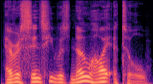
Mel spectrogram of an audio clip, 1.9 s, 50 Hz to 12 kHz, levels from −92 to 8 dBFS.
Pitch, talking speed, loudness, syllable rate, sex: 125 Hz, 220 wpm, -15 LUFS, 5.6 syllables/s, male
